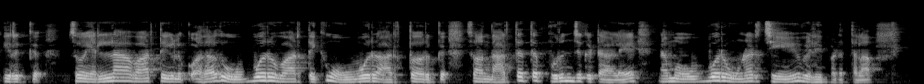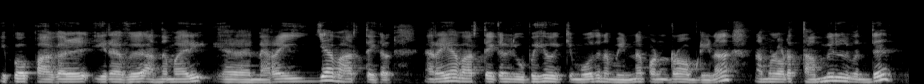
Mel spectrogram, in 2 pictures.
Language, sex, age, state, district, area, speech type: Tamil, male, 30-45, Tamil Nadu, Tiruppur, rural, spontaneous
